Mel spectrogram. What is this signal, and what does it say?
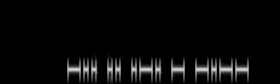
Morse code, heard as a keyed tone, about 30 wpm, 700 Hz. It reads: DIRTY
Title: Five Letter Words - 30wpm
